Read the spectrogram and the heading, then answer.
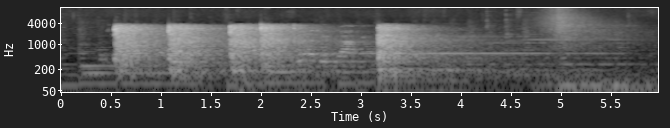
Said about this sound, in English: Seconds later, five gunshots ring out off-screen.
